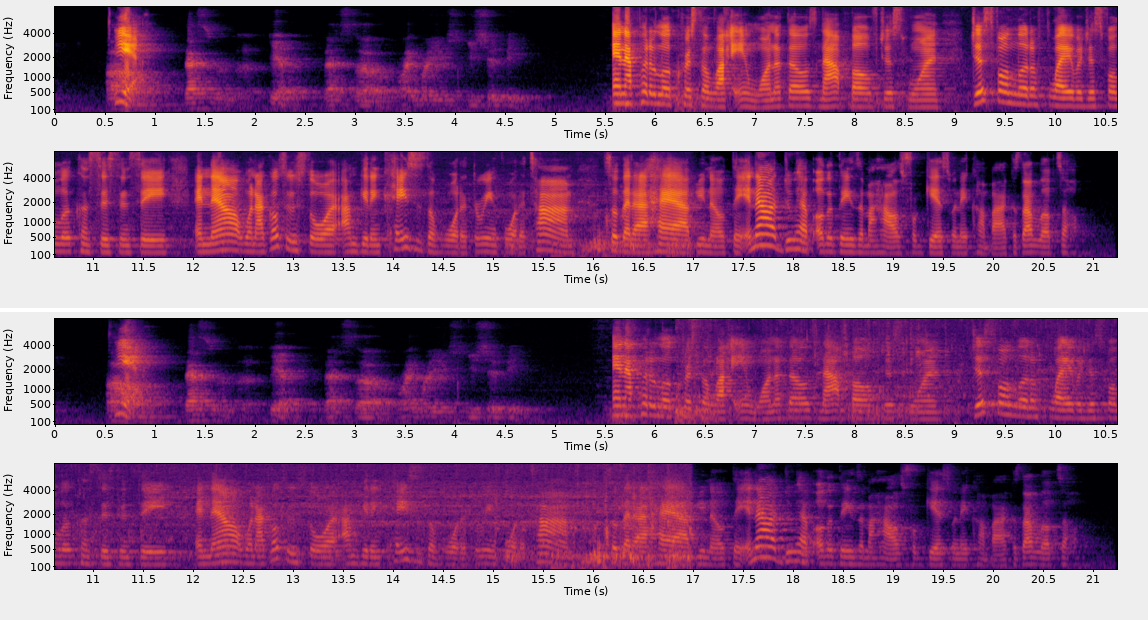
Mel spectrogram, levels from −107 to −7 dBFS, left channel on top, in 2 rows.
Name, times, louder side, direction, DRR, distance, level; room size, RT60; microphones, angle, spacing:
voice 1, 0.5-0.9 1.3-2.4 2.7-4.6 6.0-6.1 16.3-16.4, left 1 dB, 85° left, -2 dB, 2.7 m, -54 dB
sound 1, 4.0-4.1 5.5-17.0, right 7 dB, 90° right, 0.4 m, -57 dB
voice 2, 5.6-8.8 9.2-15.8 16.1-20.9, left 11 dB, 60° left, 17 dB, 0.3 m, -37 dB
7.5 x 5.7 x 4.2 m, 0.99 s
head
